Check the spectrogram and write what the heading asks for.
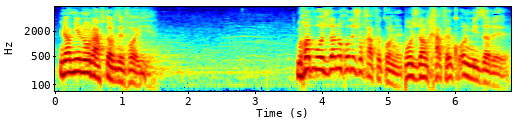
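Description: A man giving a sermon to an audience, animated, acting out little dialogues with mocking humor. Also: fairly high pitch. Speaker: religious lecturer.

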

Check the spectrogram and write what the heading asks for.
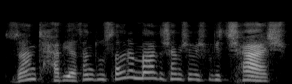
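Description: A man's voice: sits high, highs cut off. A man, a cleric, giving a conversational sermon on marriage, telling anecdotes and acting out the voices of the people in them. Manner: lively storyteller who acts out quoted voices.

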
